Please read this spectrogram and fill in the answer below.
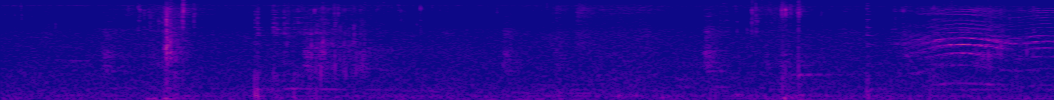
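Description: Faint wet squishing and a few soft clicks as raw anchovies are tipped into a steel bowl and handled with bare hands over sliced shallots. Faint children's voices come in near the end.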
